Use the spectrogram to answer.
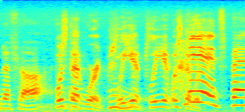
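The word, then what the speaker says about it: plié: I said, yeah, plie is a stretch.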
